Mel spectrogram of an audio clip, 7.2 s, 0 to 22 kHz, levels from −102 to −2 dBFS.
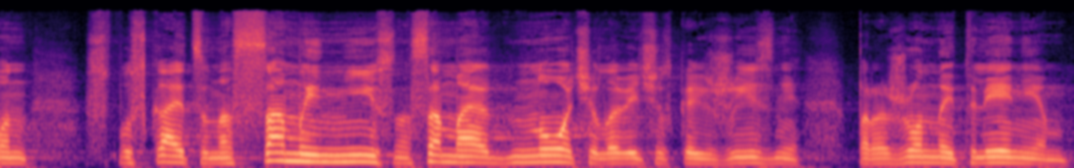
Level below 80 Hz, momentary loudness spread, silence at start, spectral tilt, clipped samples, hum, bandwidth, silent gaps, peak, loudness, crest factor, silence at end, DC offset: -54 dBFS; 12 LU; 0 s; -5 dB/octave; under 0.1%; none; 17 kHz; none; -2 dBFS; -21 LUFS; 18 dB; 0.05 s; under 0.1%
